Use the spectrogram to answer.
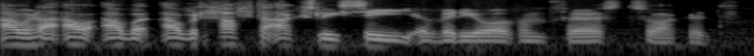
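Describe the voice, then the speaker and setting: A man's voice: on the low side, fast, muffled recording. A man bantering on a casual podcast, laughing often and teasing the others. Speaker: podcast cast member. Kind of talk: casual chat.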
